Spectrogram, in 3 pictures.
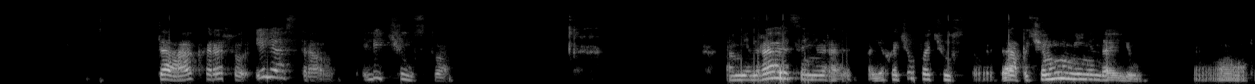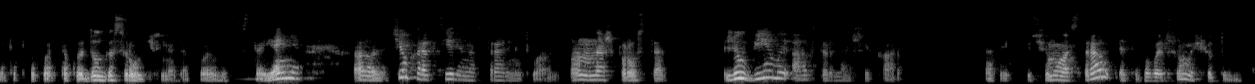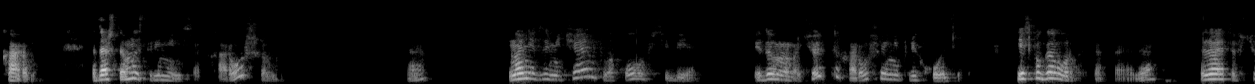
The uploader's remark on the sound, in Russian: Запись Вебинара от Академии сверхсознательного коучинга Omline. Запись Вебинара от Академии сверхсознательного коучинга Omline.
